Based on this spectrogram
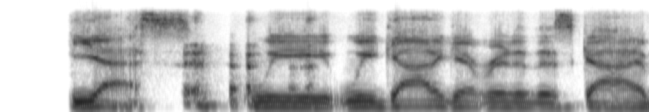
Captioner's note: laugh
